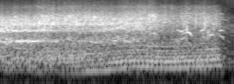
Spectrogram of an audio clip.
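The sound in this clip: A car's tires skid loudly as it turns around during a chase, a continuous broad screech mixed with engine roar that holds for about two seconds before dropping off at the end.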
